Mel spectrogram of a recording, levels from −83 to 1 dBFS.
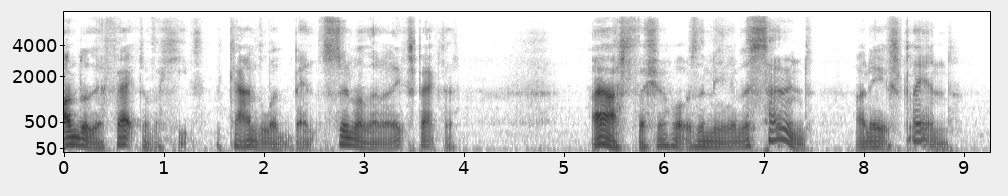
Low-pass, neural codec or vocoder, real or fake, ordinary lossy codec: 7.2 kHz; codec, 24 kHz, 3.1 kbps, DualCodec; fake; AAC, 32 kbps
